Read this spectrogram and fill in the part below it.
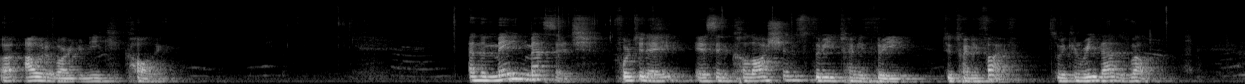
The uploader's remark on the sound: This message was recorded live at our Malmö Gathering. C3 Church Malmö & Lund.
